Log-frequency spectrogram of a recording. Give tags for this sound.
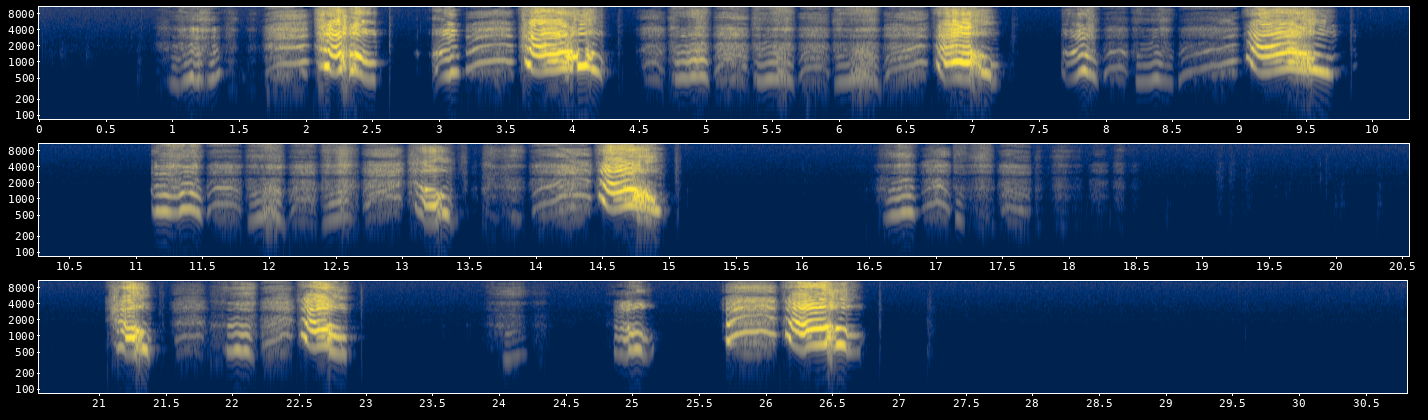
game; emotional; hurt; help; acting; scary; scream; whisper; voice; upset; female; crying; horror; tears; worried; scared; sad; cry; shout; screaming

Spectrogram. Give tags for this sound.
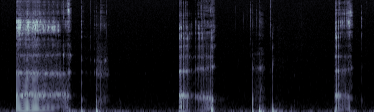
belch; burp; disgusting; gross

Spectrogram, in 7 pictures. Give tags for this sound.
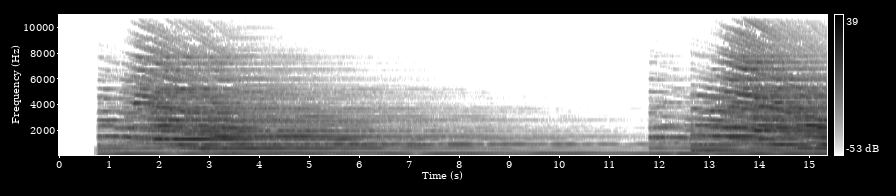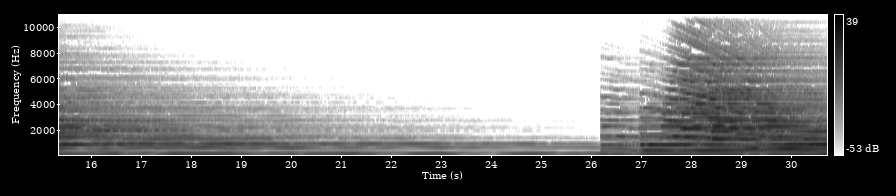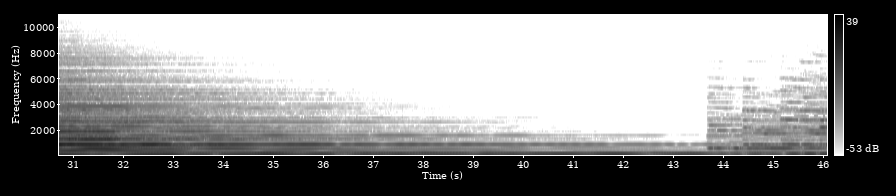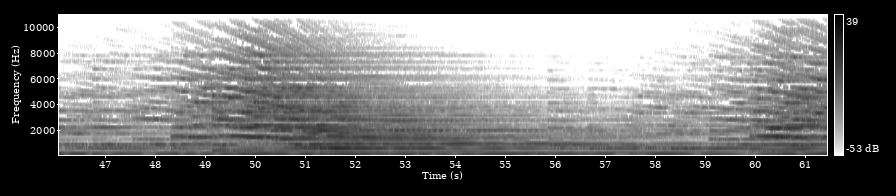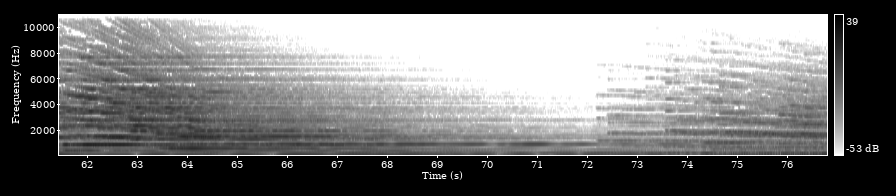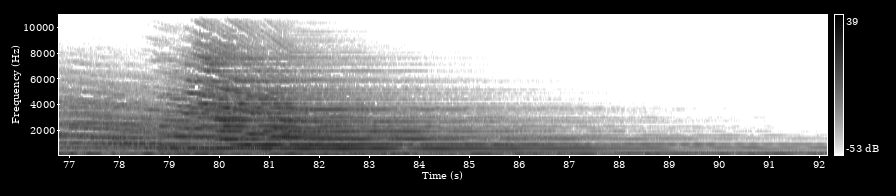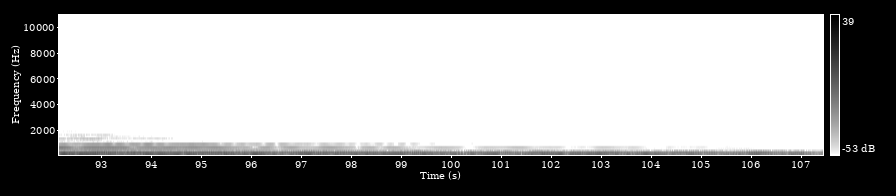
glissando; mallet; percussion; physical-modeling; synth

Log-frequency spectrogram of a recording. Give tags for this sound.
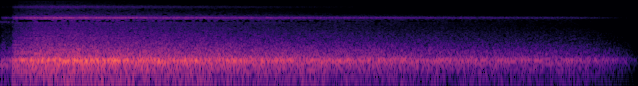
ambient; pad; reaktor; atmosphere; multisample

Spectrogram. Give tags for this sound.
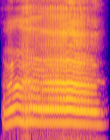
scream; shout

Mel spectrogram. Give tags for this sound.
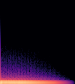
analog; kick; modeling; percussion; raw; synthesizer

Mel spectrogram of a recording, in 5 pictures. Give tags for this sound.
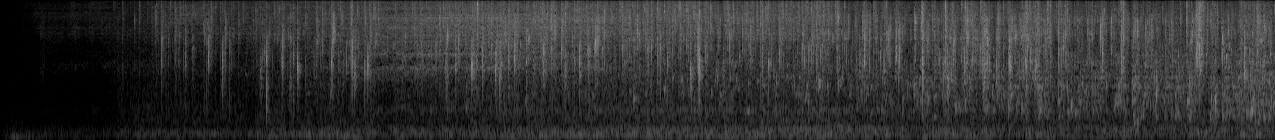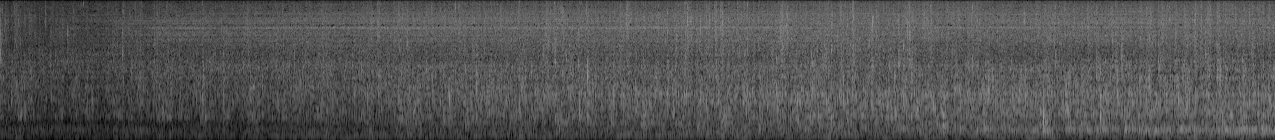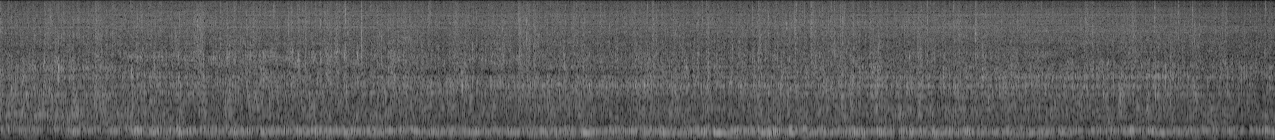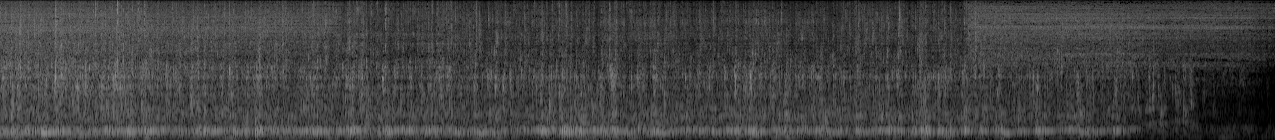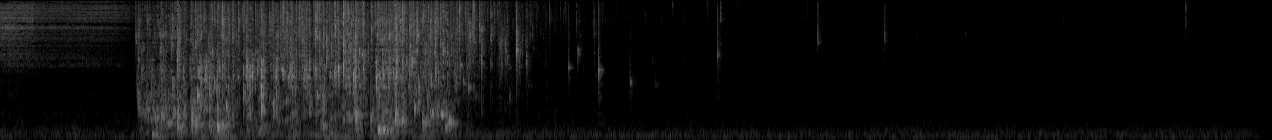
bath; pouring; tap; water

